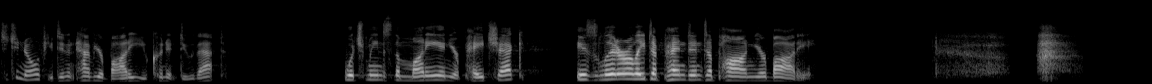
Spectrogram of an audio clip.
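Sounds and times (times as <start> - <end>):
speech: 0.2 - 2.4, 3.4 - 8.2
person taking a breath: 9.3 - 10.9.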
